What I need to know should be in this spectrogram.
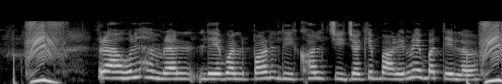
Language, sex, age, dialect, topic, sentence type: Maithili, female, 25-30, Bajjika, banking, statement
